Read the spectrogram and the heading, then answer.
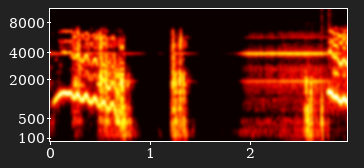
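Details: Incubating mother screech owl sings to her unhatched eggs around March 28th: a descending, wavering whinny, brief soft rustling, then another quavering note starting at the end, over faint steady hum.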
